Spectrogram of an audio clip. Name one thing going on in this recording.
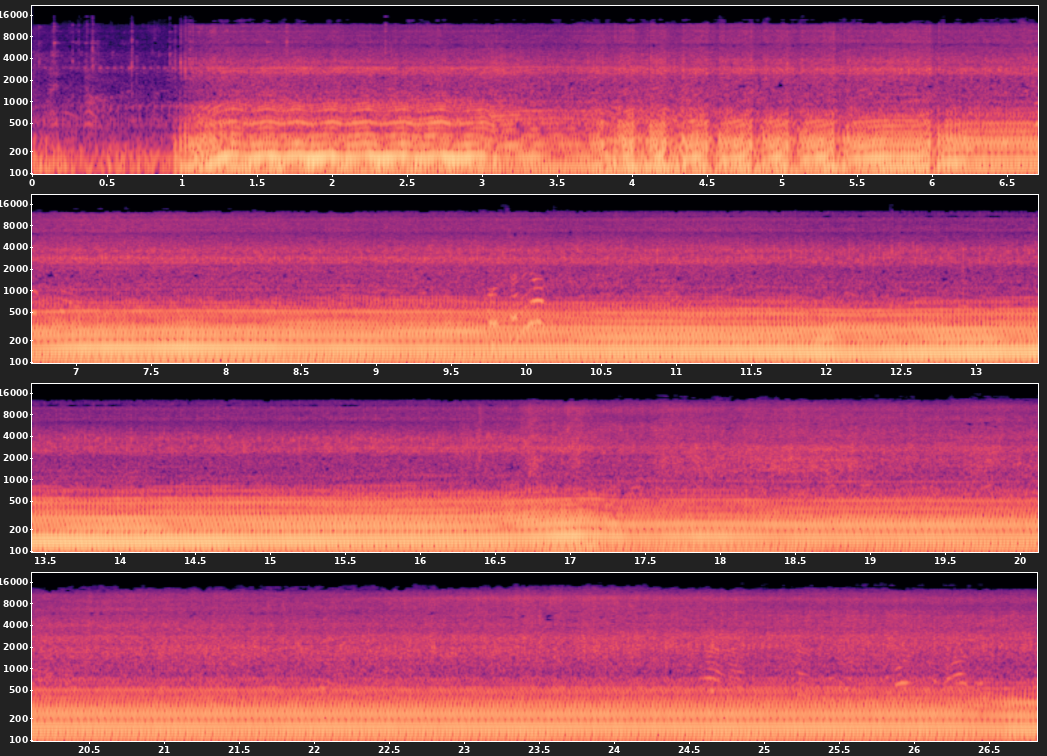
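A pump engine drones steadily close by.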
